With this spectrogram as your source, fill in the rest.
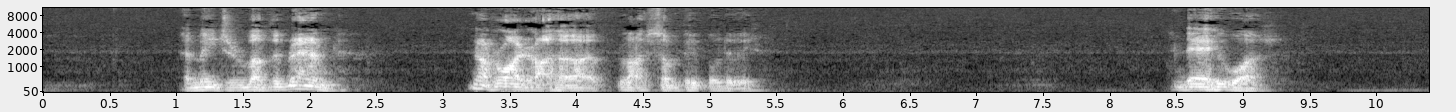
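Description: An elderly man speaks calmly and slowly, close by, in short phrases with pauses.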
